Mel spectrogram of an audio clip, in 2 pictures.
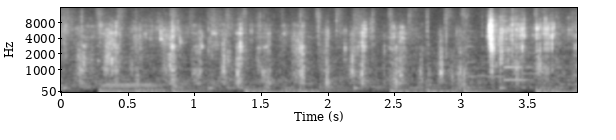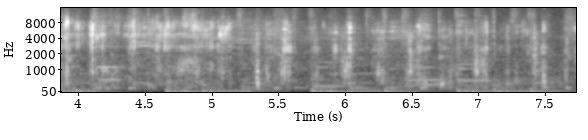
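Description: Close-miked chewing of seblak, spicy instant noodles with crackers, meatballs and sausage, with many small wet mouth clicks, over background music with a steady bass line.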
